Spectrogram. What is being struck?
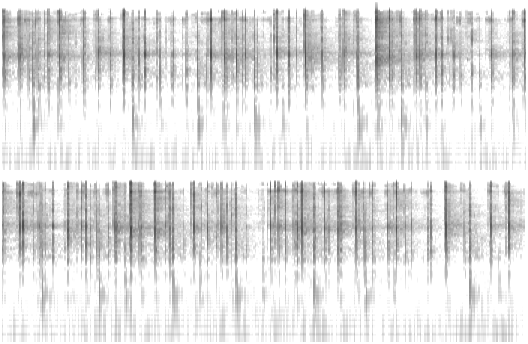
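Mechanical keyboard, plastic keycaps on an aluminium plate.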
